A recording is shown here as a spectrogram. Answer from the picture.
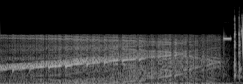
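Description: Electronic loading-bar sound effect: a synthetic tone sweeping steadily upward in pitch over a grainy hiss, fading out near the end.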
